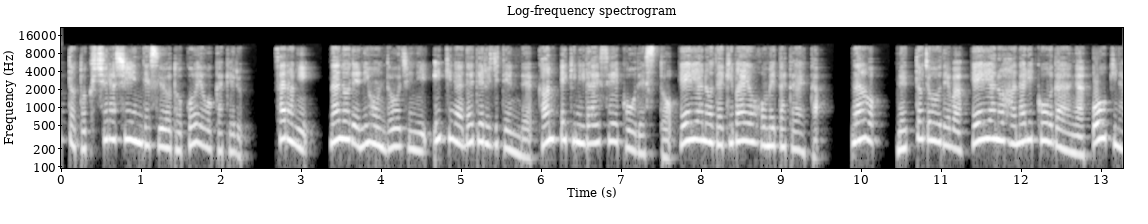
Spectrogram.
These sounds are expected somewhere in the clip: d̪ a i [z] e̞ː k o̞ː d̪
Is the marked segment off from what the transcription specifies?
yes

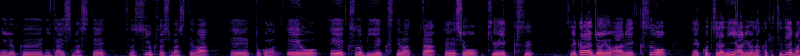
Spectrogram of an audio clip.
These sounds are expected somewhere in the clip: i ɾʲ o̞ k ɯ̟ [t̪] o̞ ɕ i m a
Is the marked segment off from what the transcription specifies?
no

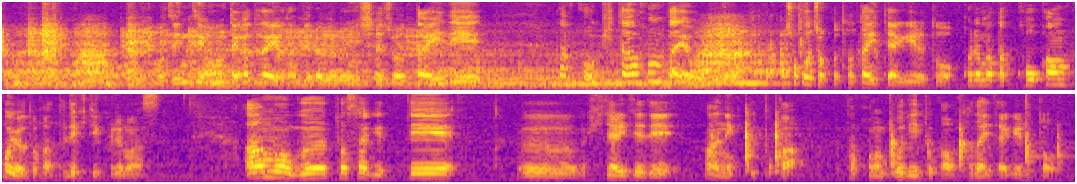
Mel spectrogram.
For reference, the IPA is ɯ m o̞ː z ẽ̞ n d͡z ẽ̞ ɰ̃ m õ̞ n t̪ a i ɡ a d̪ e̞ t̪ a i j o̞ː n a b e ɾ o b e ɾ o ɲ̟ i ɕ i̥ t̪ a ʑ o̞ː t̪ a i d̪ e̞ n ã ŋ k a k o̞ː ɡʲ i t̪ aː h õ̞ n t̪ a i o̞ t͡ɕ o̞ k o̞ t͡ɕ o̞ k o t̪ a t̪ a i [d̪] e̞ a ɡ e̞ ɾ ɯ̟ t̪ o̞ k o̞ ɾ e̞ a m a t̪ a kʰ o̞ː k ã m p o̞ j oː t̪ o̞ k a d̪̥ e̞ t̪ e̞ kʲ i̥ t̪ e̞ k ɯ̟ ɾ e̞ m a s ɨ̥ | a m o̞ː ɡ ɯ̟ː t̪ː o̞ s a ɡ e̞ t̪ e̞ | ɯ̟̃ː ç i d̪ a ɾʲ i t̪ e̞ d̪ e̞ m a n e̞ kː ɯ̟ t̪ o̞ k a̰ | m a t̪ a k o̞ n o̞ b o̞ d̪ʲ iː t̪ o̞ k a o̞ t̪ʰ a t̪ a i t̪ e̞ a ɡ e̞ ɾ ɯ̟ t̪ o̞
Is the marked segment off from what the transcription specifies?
yes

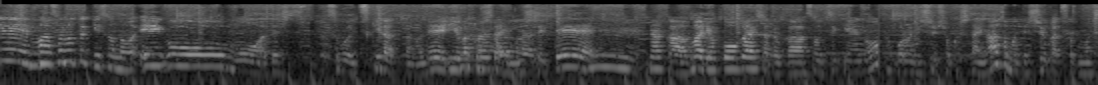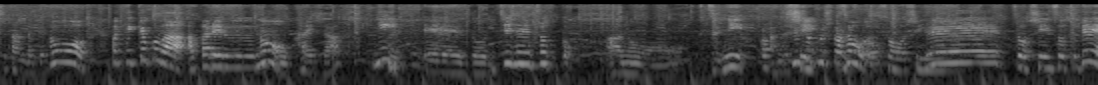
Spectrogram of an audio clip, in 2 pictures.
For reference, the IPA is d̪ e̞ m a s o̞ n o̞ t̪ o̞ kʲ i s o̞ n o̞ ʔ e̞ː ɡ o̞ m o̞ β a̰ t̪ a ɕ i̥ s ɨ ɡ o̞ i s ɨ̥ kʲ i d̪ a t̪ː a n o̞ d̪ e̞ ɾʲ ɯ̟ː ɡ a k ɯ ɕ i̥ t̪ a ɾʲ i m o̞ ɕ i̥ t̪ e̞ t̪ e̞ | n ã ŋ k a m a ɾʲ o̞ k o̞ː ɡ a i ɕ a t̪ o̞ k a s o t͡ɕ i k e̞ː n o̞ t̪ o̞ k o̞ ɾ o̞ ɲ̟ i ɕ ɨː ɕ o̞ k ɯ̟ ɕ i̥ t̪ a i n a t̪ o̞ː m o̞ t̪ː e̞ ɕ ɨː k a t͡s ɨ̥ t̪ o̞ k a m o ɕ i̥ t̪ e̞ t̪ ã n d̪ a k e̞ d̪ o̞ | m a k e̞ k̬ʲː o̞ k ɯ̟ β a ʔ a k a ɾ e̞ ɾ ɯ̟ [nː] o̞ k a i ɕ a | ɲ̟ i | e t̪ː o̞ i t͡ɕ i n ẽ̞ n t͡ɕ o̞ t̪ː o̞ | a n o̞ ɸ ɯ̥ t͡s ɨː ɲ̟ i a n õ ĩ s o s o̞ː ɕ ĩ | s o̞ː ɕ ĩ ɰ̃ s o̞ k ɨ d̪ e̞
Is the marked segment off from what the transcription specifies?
yes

